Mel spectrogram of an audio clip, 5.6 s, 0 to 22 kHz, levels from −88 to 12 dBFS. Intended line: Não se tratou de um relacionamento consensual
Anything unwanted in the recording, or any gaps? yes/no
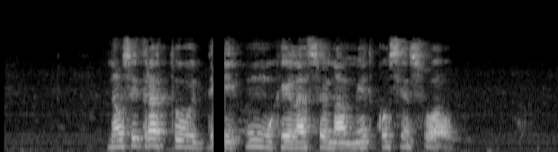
yes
